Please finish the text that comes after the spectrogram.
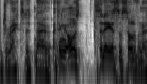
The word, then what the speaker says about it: Thaddeus: I think Thaddeus O'Sullivan, or Thaddeus O'Sullivan. How do you pronounce his name? Thaddeus, yeah.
